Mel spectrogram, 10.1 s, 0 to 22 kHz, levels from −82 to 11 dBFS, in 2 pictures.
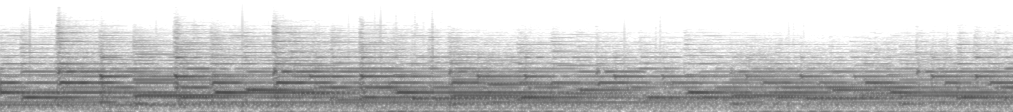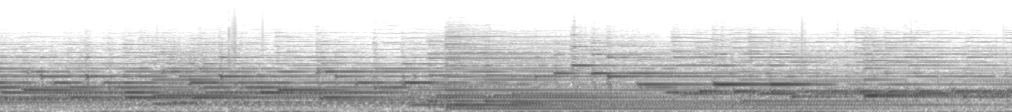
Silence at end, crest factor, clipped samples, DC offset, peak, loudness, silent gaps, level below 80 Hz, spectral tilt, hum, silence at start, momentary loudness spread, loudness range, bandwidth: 0 s; 14 dB; under 0.1%; under 0.1%; -8 dBFS; -22 LUFS; none; -52 dBFS; -5.5 dB/octave; none; 0 s; 4 LU; 2 LU; 11 kHz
